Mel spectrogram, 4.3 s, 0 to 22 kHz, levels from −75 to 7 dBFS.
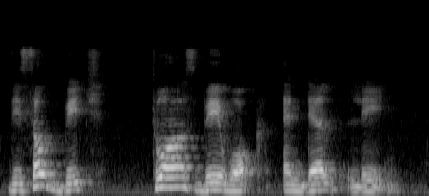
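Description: Listening closely to this speech recording, nothing stood out as a technical problem at any point.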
